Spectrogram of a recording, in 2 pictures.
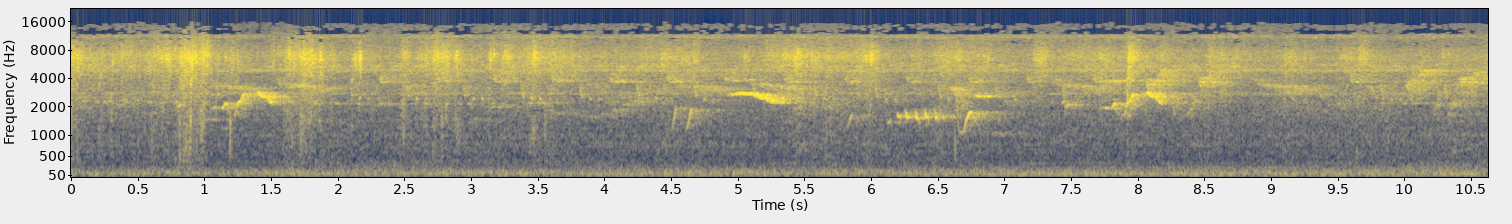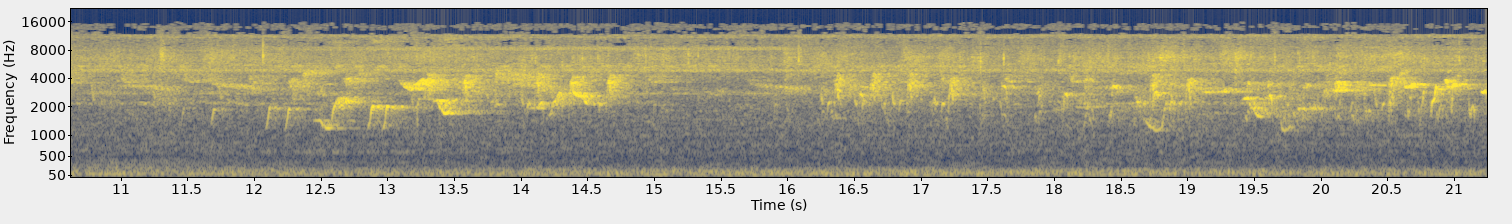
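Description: Young monkeys squeal and chirp in high, short cries.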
